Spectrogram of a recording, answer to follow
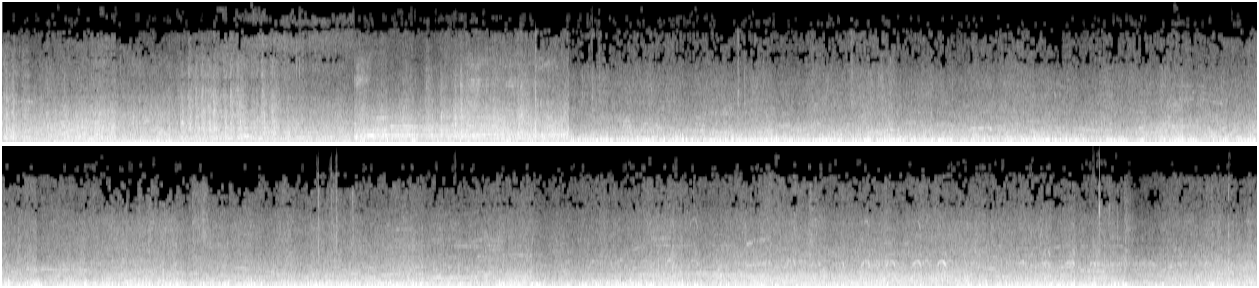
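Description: Giant Dipper wooden roller coaster train running along its wooden track: a steady, loud rush of wheels on rails, with people's voices mixed in. The sound changes abruptly twice in the first seven seconds.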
